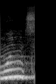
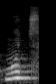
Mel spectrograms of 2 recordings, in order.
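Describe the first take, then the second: First: It is said with a nasal before a plain 'ch'. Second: It is said with an aspirated 'chh' and no nasal. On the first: The speaker calls it right. "मुंच म्हणायचं" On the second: The speaker calls it wrong. "मुच्छ नाही म्हणायचं"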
